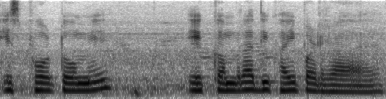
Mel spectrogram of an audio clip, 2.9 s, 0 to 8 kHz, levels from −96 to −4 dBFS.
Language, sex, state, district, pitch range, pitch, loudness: Hindi, female, Uttar Pradesh, Shamli, 175-185 Hz, 175 Hz, -13 LUFS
